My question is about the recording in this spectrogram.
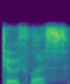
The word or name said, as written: toothless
